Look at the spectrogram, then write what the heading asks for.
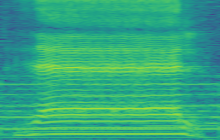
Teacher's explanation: উচ্চারণ করার সময় অবশ্যই 3 আলিফ টেনে পড়তে হবে। দালের মাখরাজ হলো জিহ্বার আগা সামনের উপরের 2 দাঁতের আগার সঙ্গে লাগিয়ে উচ্চারিত হয়।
